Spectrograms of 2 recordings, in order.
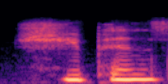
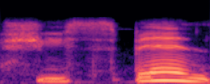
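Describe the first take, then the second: First: It is said as one word, sheep-ins. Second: It is said as two words, she spins. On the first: The speaker calls it wrong. "am I saying it right?" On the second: The speaker calls it right.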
